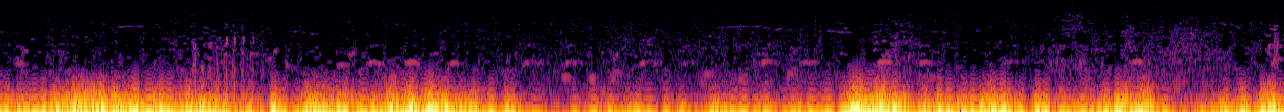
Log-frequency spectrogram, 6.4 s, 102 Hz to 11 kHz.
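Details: Wildebeest grunting on the Ndutu shortgrass plains of the southern Serengeti, Tanzania, February 2024. Low, throaty grunts come in clusters, fade briefly near three seconds, then build again with a loud burst around four seconds.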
